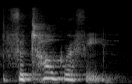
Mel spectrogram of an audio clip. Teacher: Now, if you look at the second example, photography, you can hear the pronunciation is different, and that's because the second syllable is the stressed syllable in this word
